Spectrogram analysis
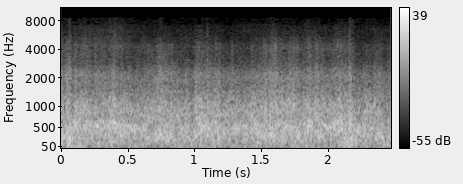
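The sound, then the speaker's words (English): Steady wind noise while cycling on a track bike along a city street into a headwind, a loud, continuous roaring rush with no breaks and no voices. “Just took a left onto Valencia, back into the wind again.”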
